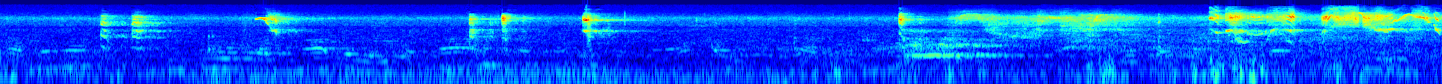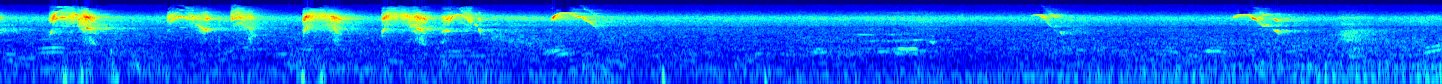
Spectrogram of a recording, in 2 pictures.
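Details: Newborn baby monkey, unhappy at being held back from playing by its mother, gives thin high-pitched squeaks and chirps, scattered early then packed in a rapid cluster mid-clip, over a low background murmur.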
